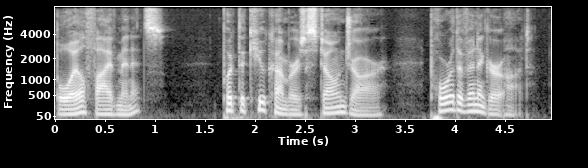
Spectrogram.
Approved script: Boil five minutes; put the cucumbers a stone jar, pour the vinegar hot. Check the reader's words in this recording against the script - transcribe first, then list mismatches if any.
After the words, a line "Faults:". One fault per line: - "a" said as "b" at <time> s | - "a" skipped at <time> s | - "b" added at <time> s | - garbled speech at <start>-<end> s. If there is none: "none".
Boil five minutes; put the cucumbers a stone jar, pour the vinegar hot.
Faults:
none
